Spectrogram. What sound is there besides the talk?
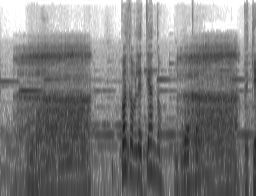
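snoring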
